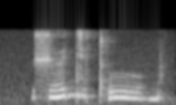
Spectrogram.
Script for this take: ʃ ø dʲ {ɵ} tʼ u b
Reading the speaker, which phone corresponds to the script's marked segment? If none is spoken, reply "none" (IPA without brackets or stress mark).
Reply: ɵ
